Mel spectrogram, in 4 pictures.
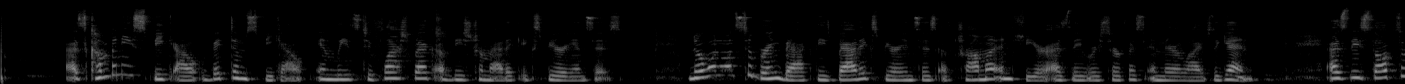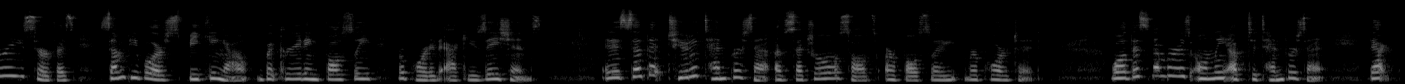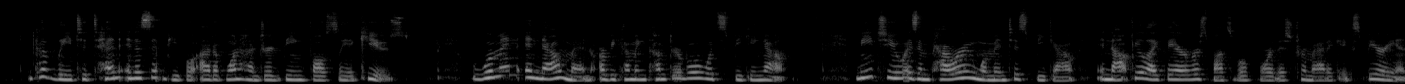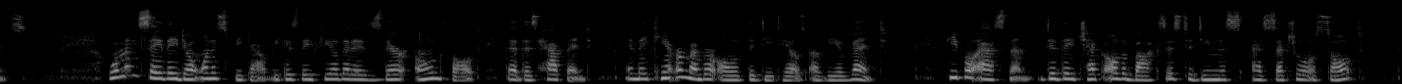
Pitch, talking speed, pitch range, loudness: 235 Hz, 170 wpm, 210-280 Hz, -38 LUFS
